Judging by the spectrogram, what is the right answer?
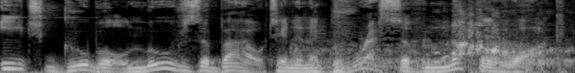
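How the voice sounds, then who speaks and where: A man's voice: lowish voice, sing-song, a little slow, very noisy. A man reading scripted narration for a superhero audio drama in a dramatic storytelling manner. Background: music.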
